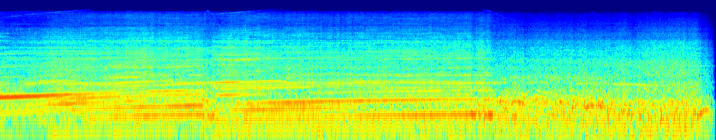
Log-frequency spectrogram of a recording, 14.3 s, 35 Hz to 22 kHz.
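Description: Turbocharged BMW E30 325's straight-six engine under hard acceleration, heard from inside the cabin: the revs climb, drop with an upshift about four seconds in, then climb again until about ten seconds in, when the engine note gives way to a steady rushing noise.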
